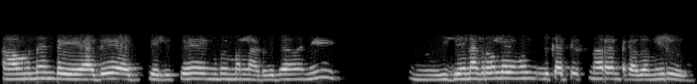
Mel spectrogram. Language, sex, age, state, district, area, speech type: Telugu, female, 30-45, Andhra Pradesh, Vizianagaram, rural, conversation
